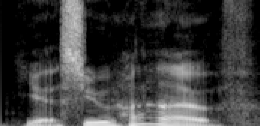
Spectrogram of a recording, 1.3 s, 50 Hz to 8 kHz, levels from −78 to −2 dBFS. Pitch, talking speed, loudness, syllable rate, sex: 120 Hz, 140 wpm, -15 LUFS, 2.7 syllables/s, male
